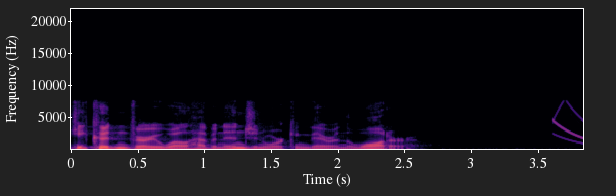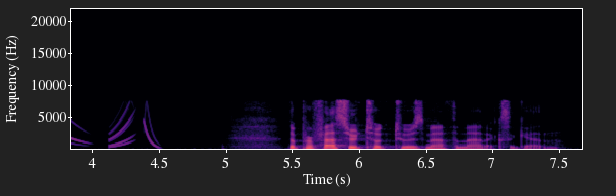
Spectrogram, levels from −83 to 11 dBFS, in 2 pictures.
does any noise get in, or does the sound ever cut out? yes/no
yes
